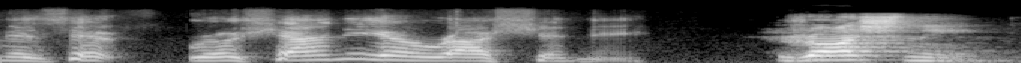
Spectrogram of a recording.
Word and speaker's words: Roshani: Roshni. It's spelled out with an A, just like the book Meher Roshni. Roshni. ROSHANI. Yeah. But pronunciation wise, it's just Roshni.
